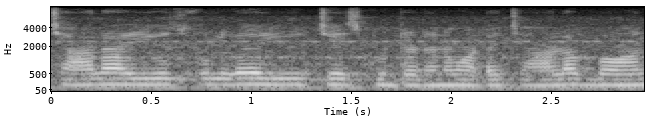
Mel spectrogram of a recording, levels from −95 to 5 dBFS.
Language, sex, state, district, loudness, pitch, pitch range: Telugu, female, Telangana, Nalgonda, -17 LUFS, 170 Hz, 160-175 Hz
